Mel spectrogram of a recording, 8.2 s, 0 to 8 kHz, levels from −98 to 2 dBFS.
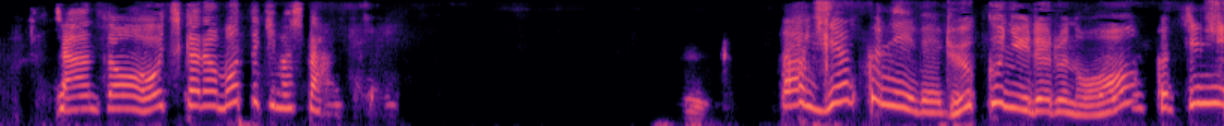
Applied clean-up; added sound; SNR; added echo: neural mask model Resemble Enhance denoiser.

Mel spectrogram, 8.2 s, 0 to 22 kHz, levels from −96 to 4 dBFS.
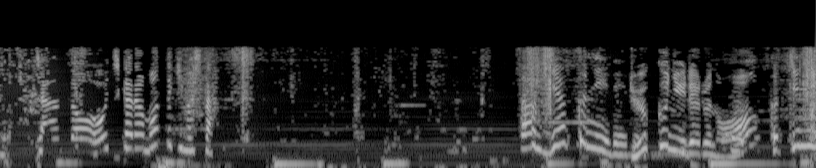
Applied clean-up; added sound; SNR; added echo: classical method spectral subtraction.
